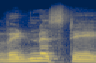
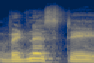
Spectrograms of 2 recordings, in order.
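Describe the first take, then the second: The two takes are said the same way.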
